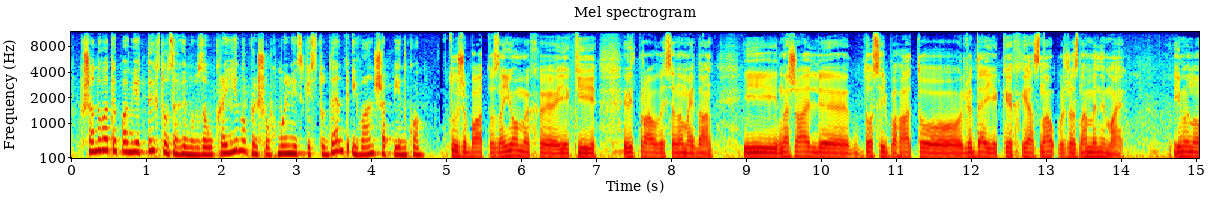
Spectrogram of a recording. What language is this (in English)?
Ukrainian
